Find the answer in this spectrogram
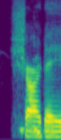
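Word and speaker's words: Sade: say her name oh we can say it how we say it on the cd now char day yeah charday sharday it is then i hate it i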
